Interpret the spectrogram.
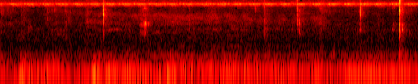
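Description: Mouth sounds of eating chicken by hand: short, scattered wet clicks of chewing and lip-smacking. Underneath runs a steady low rumble and a constant high-pitched whine.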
